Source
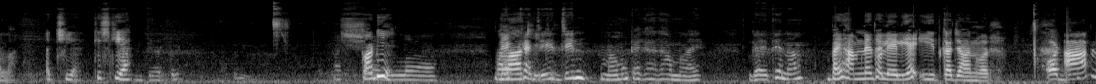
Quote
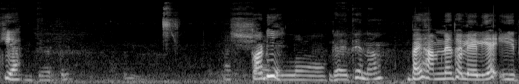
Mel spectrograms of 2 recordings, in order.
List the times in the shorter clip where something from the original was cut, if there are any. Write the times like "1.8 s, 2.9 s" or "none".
3.2 s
